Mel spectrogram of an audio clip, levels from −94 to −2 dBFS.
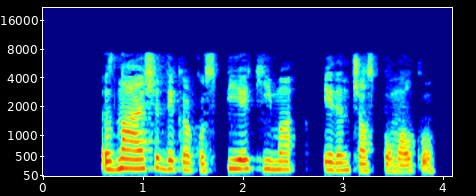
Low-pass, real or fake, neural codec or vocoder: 7.2 kHz; real; none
